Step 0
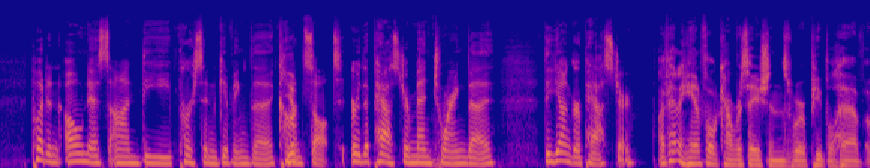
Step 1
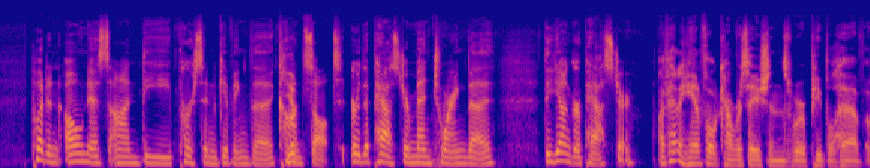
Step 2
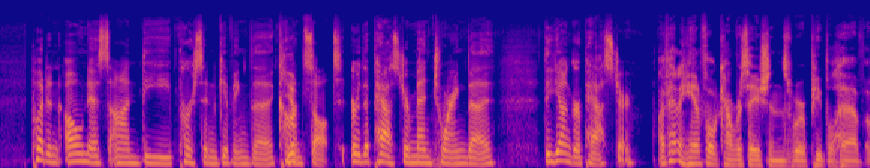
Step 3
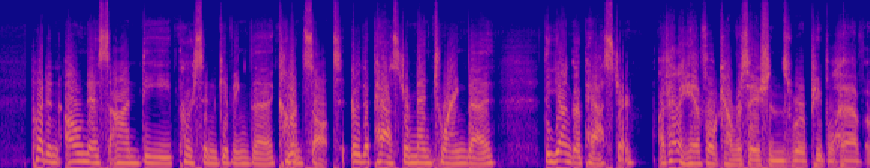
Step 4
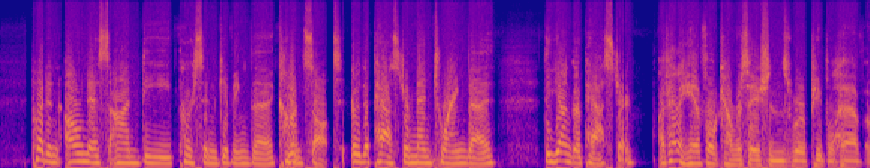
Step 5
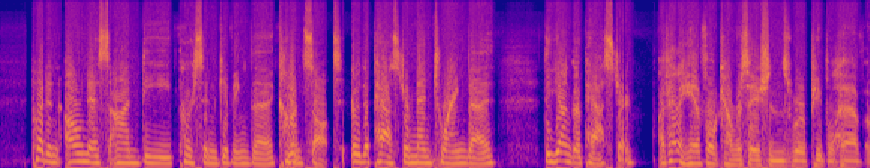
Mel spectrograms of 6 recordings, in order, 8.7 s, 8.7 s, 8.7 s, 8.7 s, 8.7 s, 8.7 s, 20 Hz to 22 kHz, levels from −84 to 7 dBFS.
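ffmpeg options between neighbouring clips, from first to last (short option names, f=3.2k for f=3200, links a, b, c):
-af "highpass=f=410:p=1,volume=8dB"
-af "lowshelf=f=280:g=4.5"
-af "aeval=exprs='(tanh(10*val(0)+0.5)-tanh(0.5))/10':c=same"
-af "acrusher=bits=5:mode=log:mix=0:aa=0.000001,volume=6.5dB"
-af "highshelf=f=2.9k:g=8.5"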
